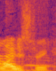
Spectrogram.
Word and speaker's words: Wind Street: To be fair, it's spelt W-I-N-D, but Wind Street sounds rubbish, so they call it Wine Street.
